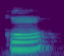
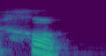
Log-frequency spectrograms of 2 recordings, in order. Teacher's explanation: decir co queda Jo sí por la sencilla razón de que como la segunda palabra tiene espíritu áspero se aspira la consonante anterior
